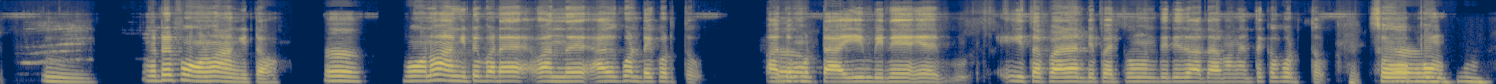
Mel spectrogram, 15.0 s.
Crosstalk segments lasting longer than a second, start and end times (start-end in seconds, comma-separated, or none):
none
